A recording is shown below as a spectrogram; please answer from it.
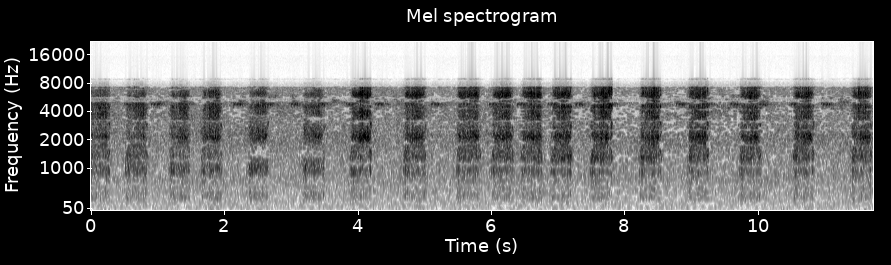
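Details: Barn owl at Starr Ranch, California, giving short, harsh, hissing bursts at a steady pace of about one per second over a faint background hiss.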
